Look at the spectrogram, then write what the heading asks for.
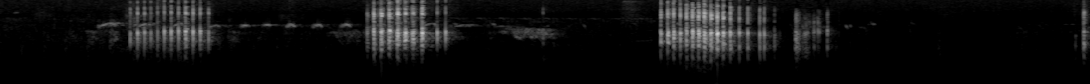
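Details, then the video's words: Several short, scratchy, buzzing bursts from a spotted nutcracker, mixed with soft high ticking notes between them. The background is quiet. "Кедровка. Ореховка. Голоса птиц"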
